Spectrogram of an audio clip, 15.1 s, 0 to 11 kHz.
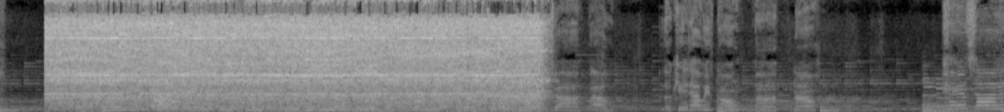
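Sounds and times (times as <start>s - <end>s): appliance motor rushing: 0.7s - 8.3s.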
